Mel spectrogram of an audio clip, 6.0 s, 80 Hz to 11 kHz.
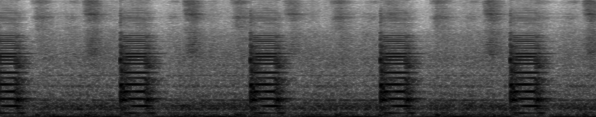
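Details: Philips 1.5T MRI scanner noise during cervical spine examination: loud, regular pulsed buzzing about every 1.3 seconds, roughly 46 a minute, over a steady hum.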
